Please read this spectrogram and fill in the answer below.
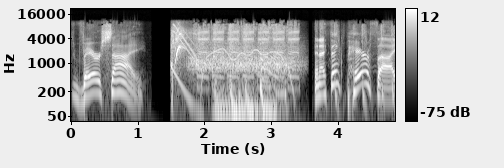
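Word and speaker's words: Versailles: ended like World War I or something it's pronounced verai and I think para thigh is what you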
